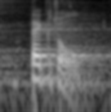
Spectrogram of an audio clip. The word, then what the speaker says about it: Bechdel: Elle nous dit « rhymes with rectal », c'est-à-dire que ça se prononce « Bechdel ».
